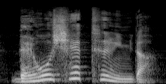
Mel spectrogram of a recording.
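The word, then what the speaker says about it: נְחֹשֶׁת: 놋이 히브리어로 하면은 네오셰트입니다. 그런데 뱀은 네앗입니다. 다 자음만 보면 니읒, 히읗, 시옷이 들어갑니다. 즉 구원의 놋뱀, 구리뱀이라고 하는 것은 뱀과 구리는 발음이 비슷한 것을 두 번 반복하면서 잊지 말라는 겁니다.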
